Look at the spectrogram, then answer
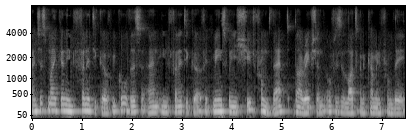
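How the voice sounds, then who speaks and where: A man's somewhat breathy voice keeps a fairly even intonation. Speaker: photographer. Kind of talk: tutorial talk to camera. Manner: casual, hesitant with fillers.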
